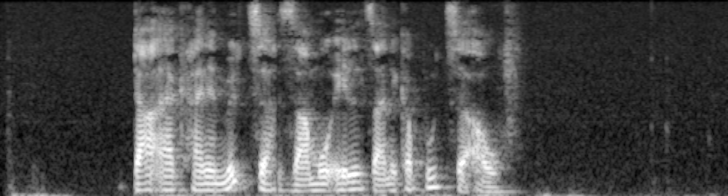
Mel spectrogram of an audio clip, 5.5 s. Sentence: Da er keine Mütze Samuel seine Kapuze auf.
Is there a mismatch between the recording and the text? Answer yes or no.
no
